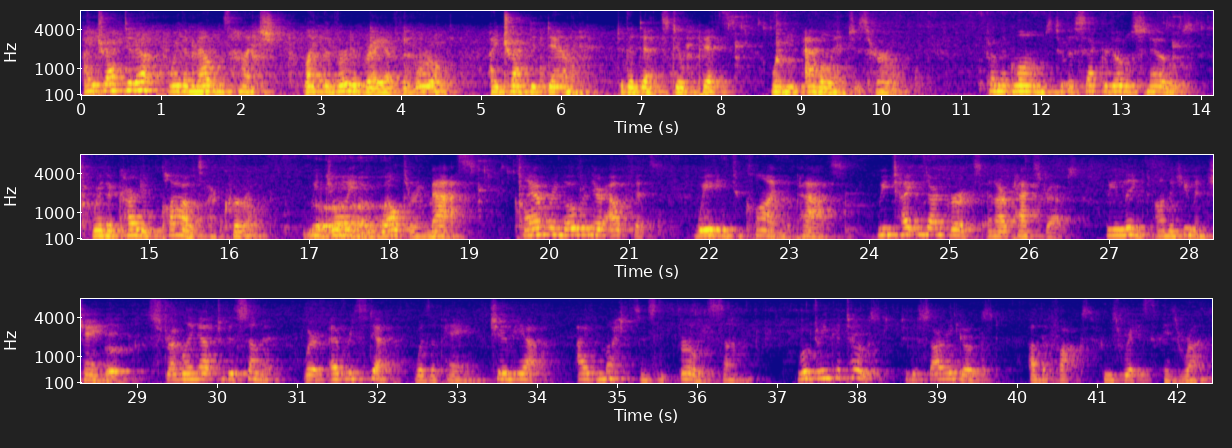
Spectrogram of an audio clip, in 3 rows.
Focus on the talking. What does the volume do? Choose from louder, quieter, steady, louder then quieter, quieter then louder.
quieter.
